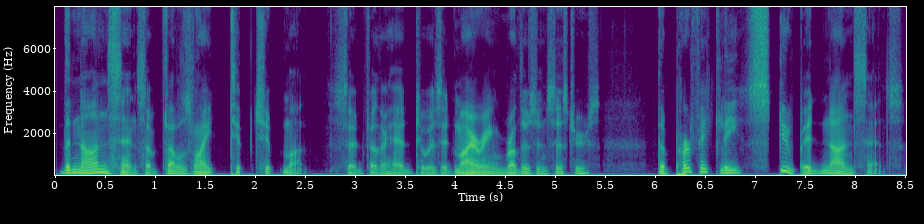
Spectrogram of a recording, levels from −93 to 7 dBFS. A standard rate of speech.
No: slow, 125 wpm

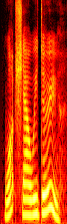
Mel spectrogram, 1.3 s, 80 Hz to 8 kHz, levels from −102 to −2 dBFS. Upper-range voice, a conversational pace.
Yes: high, 215 Hz; average, 180 wpm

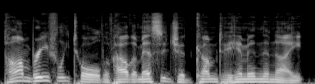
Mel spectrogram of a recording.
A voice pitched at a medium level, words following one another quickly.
No: low, 120 Hz; fast, 265 wpm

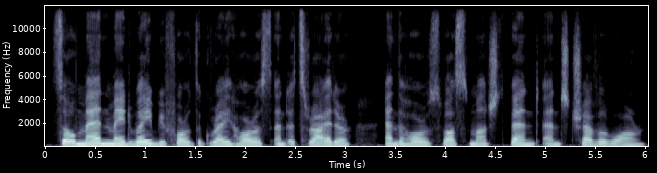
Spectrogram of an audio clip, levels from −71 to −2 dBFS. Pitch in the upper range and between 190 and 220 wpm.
Yes: high, 210 Hz; average, 200 wpm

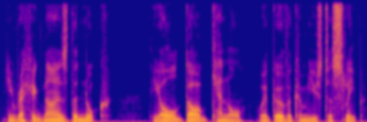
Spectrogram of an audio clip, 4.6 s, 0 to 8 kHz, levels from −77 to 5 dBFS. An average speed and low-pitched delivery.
Yes: average, 170 wpm; very low, 95 Hz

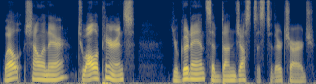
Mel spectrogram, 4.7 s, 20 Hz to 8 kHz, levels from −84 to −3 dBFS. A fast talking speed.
No: average, 175 wpm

